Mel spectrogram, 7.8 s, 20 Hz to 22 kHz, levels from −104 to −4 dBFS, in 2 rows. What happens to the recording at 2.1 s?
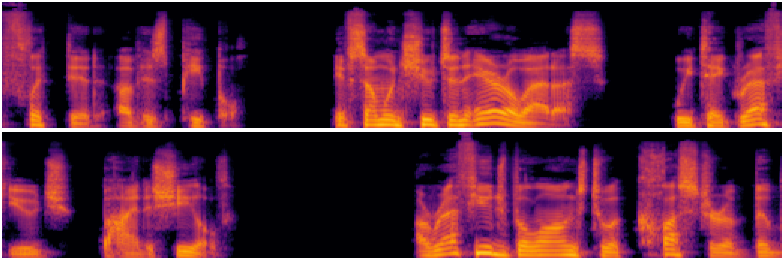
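Nothing goes wrong at 2.1 s; the speech carries on intact through that moment.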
